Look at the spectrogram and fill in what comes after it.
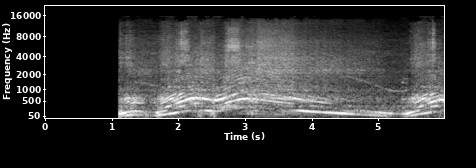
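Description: After a second of silence, a BMW coupe's engine cuts in loud and is revved several times through its quad exhaust. Its pitch rises and falls with each blip, with a long slow fall near the middle and another rev near the end.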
